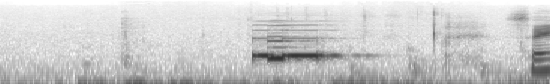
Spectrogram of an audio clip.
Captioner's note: bell rings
